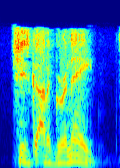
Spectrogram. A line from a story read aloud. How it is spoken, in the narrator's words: said the chief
